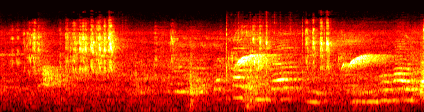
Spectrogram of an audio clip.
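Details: Sparrow attacking its own reflection in a mirror, treating it as a rival for territory; bursts of rapid tapping against glass early on, then two clear upward-sweeping chirps midway and near the end.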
